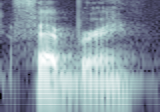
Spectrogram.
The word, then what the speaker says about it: February: So what you have to do, my solution with February, is you have to say it wrong, and you just say it as February, which is Febri, February.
